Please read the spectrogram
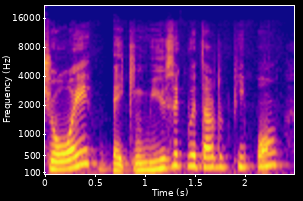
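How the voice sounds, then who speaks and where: The woman's pitch swings very widely. She keeps a moderate speed. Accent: Korean. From South Korea. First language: Korean. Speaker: university music professor. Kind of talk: interview. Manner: halting, many fillers.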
